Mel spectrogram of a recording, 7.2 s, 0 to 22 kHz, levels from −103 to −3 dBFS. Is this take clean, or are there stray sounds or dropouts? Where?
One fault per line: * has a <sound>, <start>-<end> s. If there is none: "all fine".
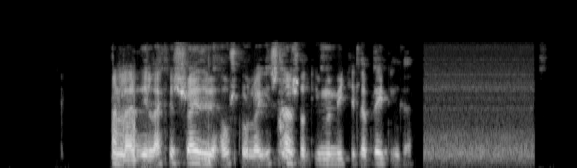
all fine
